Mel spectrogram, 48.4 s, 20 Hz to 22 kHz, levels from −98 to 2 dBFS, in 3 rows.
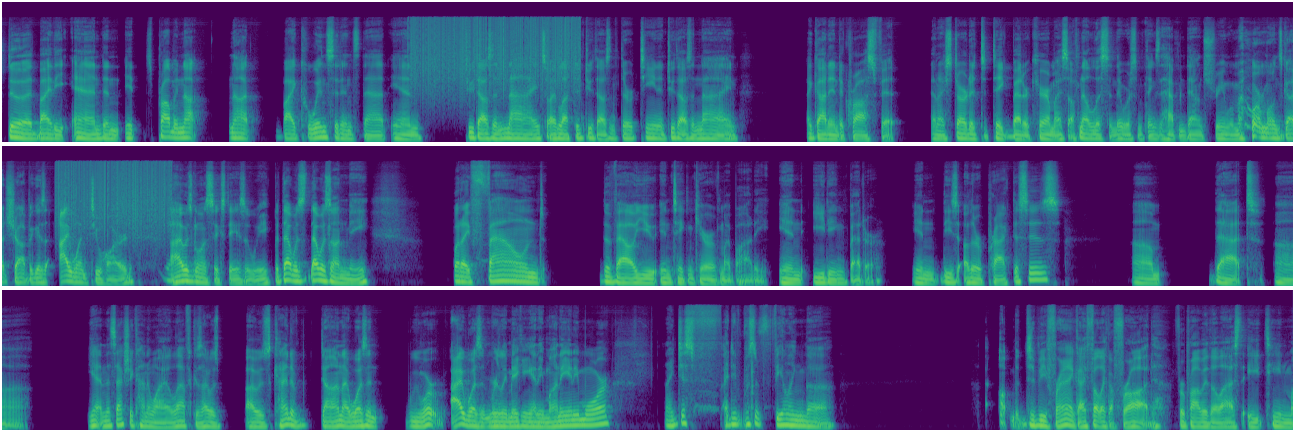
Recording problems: crackling; loud; from 5 to 7.5 s and from 17 to 18 s; 10 dB below the speech
abrupt cut into speech; at the end

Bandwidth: 14.5 kHz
